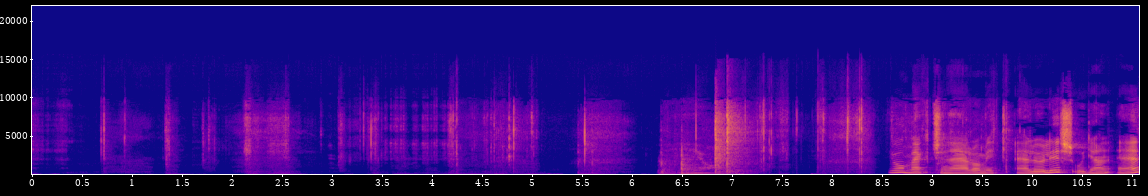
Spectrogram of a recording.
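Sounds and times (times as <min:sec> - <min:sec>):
knife scraping adhesive film: 0:00.0 - 0:05.7.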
